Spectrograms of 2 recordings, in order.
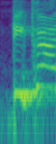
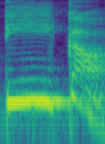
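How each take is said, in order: First: टीका clipped to "tika" with short i; wrong short vowel. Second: टीका with a long first ee; correct long vowel. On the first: Teacher rejects a wrong saying, short i in टीका. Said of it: "नहीं होगा". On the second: Teacher gives the right word, long ee in टीका. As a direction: hold the ee in टीका. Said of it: "टीका नहीं होगा". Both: Shown as a demonstration.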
